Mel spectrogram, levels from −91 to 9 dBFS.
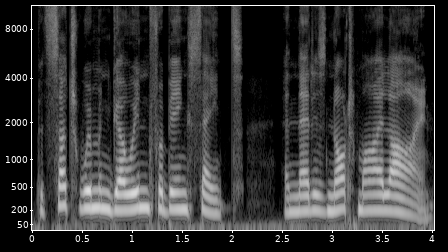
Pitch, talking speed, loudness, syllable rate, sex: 190 Hz, 210 wpm, -17 LUFS, 4.2 syllables/s, female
